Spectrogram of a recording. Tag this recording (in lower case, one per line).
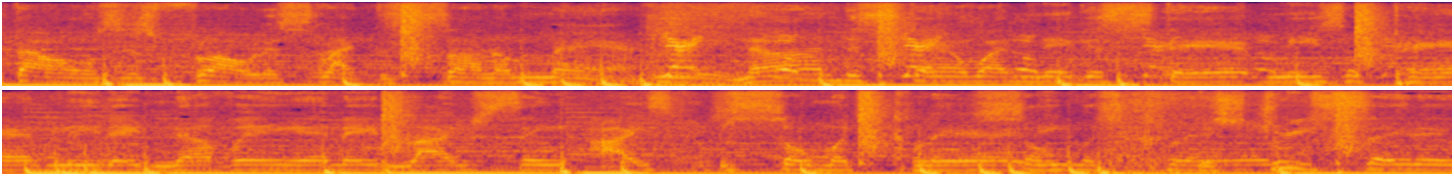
music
